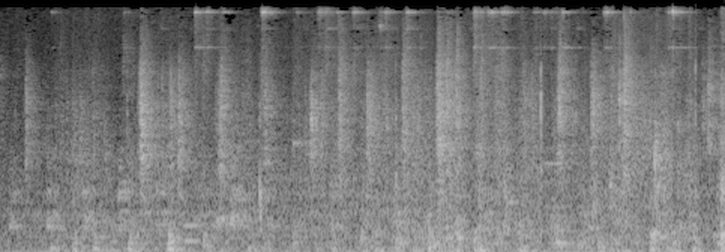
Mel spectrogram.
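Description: Excited basset hound moving about on a wooden floor: irregular claw clicks and scuffles mixed with small whines, the dog eager to go out for a walk.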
